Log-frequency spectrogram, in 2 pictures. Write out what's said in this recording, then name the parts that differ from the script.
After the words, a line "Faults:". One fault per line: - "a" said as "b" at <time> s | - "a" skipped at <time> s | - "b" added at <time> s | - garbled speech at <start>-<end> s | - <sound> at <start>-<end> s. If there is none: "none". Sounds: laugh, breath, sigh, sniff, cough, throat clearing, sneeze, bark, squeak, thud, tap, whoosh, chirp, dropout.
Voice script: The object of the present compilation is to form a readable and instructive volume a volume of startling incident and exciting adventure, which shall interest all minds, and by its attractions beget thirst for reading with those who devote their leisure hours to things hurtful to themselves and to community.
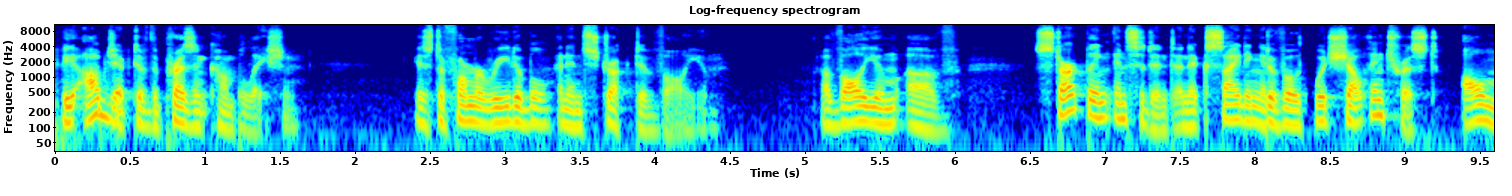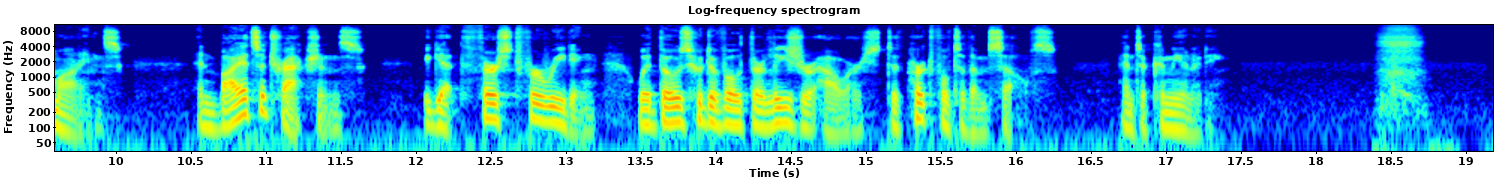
The object of the present compilation is to form a readable and instructive volume a volume of startling incident and exciting devote, which shall interest all minds, and by its attractions beget thirst for reading with those who devote their leisure hours to hurtful to themselves and to community.
Faults:
- "adventure" said as "devote" at 8.0 s
- "things" skipped at 15.2 s
- breath at 18.4-19.0 s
